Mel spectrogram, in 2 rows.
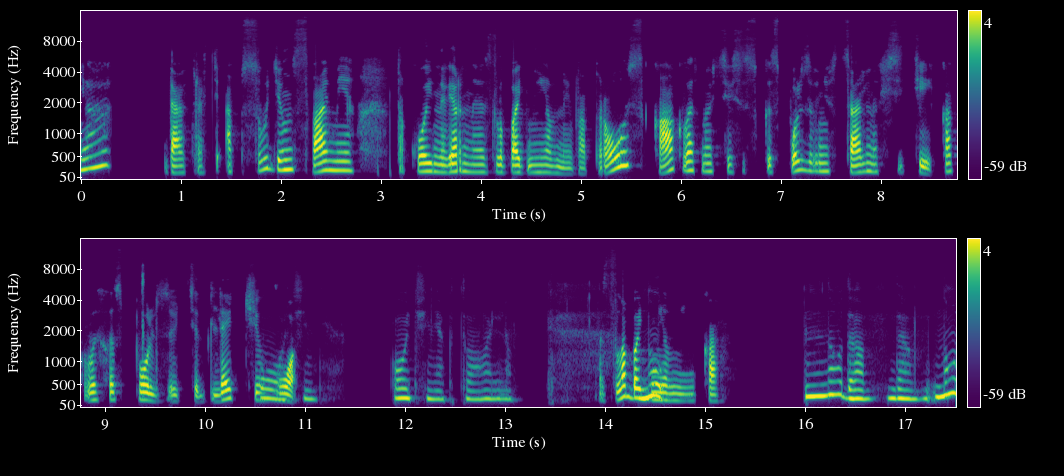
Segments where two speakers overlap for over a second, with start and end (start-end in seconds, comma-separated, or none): none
